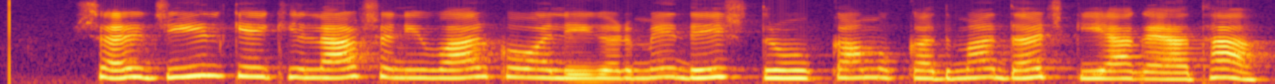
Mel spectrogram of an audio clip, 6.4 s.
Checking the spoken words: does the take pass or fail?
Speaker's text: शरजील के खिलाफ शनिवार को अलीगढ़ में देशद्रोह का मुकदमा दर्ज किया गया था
pass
